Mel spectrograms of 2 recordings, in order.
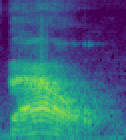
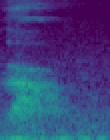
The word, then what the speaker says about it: thou: America as a what as a thou t h o never heard that before a th h o a thou a thou oh a thou okay I was mispronouncing that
